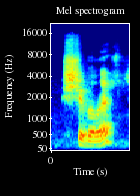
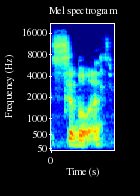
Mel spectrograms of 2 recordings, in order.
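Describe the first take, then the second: First: The word begins with an sh sound. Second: The word begins with an s sound. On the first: The speaker belongs to the group. "the insiders pronounced it shibboleth" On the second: The speaker is an outsider. "the outsiders pronounced it sibboleth"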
